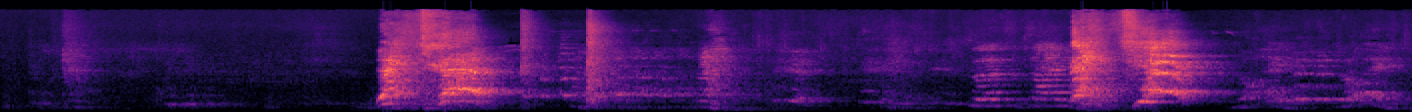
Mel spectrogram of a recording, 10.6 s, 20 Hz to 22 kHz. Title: Part 2 sneeze show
